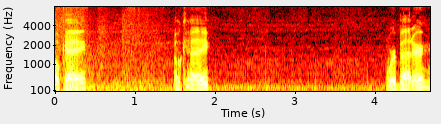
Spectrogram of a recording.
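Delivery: terrified voice, cracking and breaking. Reassuring chat right after a scary moment, voice cracking, terrified. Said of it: "I say with like a voice crack because I'm terrified".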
